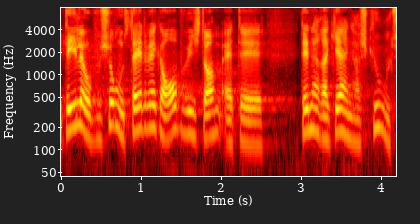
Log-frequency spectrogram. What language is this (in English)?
Danish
